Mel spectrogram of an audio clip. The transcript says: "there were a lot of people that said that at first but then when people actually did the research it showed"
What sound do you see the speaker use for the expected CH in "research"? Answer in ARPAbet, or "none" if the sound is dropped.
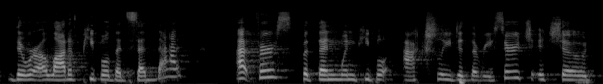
CH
